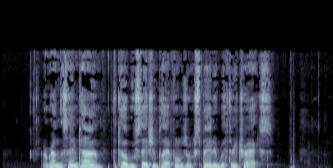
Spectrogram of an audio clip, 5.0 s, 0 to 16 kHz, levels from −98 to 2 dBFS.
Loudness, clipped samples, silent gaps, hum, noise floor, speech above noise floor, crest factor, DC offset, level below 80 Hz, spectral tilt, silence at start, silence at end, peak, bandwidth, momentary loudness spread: -25 LUFS; under 0.1%; none; none; -68 dBFS; 43 dB; 18 dB; under 0.1%; -54 dBFS; -4 dB/octave; 0.65 s; 0.95 s; -8 dBFS; 11.5 kHz; 10 LU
